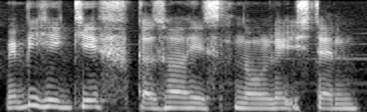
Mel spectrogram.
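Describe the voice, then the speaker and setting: A woman's voice: extremely low pitch, a little slow, dark tone, slight background noise. A woman giving casual commentary as she follows a video game.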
